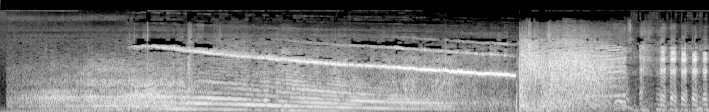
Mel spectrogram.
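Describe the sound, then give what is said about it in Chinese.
A performer's voice imitates a wartime warplane dropping a bomb: a long whistling tone glides steadily downward, then bursts into a loud, noisy explosion, followed by a few quick pops. “到底是日本鬼子飞机啊，啊，是着实厉害，这炸弹是成千上万的往下扔。”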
